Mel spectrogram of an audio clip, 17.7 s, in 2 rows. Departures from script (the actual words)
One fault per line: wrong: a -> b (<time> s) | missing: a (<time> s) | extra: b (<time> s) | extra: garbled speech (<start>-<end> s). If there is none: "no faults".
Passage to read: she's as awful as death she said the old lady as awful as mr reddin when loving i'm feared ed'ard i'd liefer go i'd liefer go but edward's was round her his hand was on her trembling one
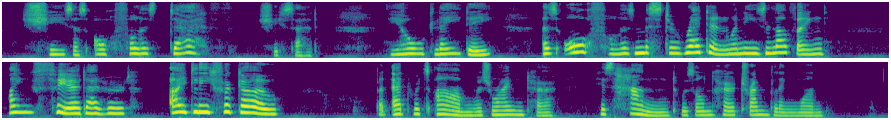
extra: he's (7.4 s)
missing: i'd liefer go (11.7 s)
extra: arm (13.2 s)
